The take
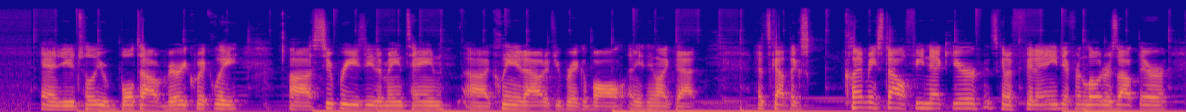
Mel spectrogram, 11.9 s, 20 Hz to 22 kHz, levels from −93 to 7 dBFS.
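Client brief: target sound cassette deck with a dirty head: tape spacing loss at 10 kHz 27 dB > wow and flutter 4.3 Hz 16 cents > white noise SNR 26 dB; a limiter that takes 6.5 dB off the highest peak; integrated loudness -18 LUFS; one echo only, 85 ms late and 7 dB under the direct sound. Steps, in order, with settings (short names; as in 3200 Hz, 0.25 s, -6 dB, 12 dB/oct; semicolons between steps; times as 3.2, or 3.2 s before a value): limiter -18 dBFS; tape spacing loss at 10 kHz 27 dB; echo 85 ms -7 dB; wow and flutter 4.3 Hz 16 cents; white noise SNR 26 dB; gain +13.5 dB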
